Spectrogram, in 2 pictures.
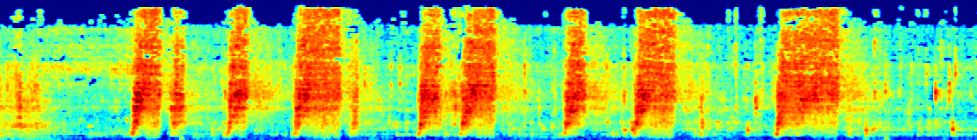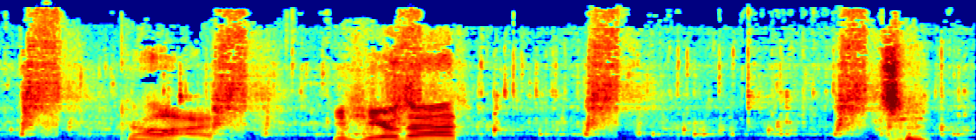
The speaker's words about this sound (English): So that's the that's the uh, that's the air. When they turn off your water, all your water pressure goes away, and your uh, pipes, your water pipes, fill up with air.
